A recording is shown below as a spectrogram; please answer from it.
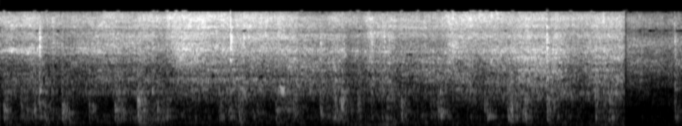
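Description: Ginger paste and spices being sautéed with potato and pointed gourd in a pan, a steady close sizzle with repeated scraping stir strokes throughout, cutting out briefly near the end.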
